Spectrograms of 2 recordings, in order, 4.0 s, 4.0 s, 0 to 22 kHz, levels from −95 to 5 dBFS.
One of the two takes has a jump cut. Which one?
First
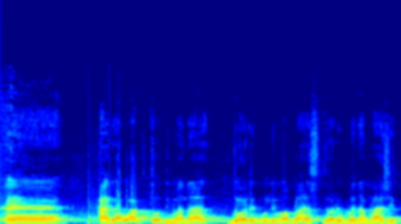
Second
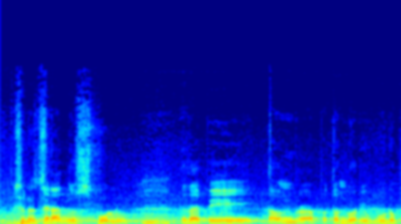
first; 1 cut; at 1.1 s

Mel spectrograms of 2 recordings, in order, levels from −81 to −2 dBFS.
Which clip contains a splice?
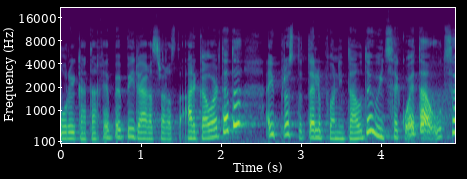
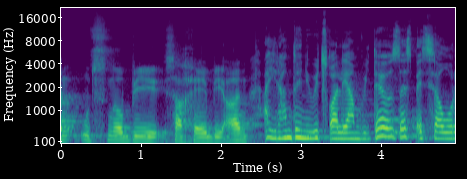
second; 1 cut; at 2.4 s

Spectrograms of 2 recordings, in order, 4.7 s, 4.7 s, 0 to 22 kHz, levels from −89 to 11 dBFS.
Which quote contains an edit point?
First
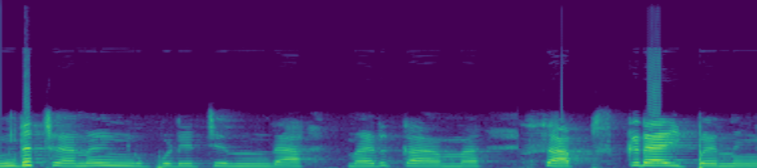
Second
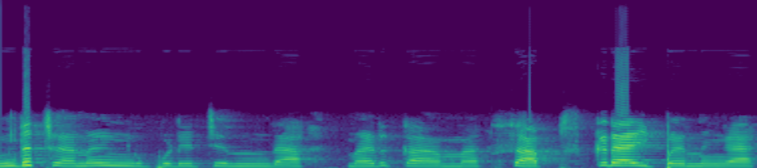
second; 1 cut; at 3.1 s

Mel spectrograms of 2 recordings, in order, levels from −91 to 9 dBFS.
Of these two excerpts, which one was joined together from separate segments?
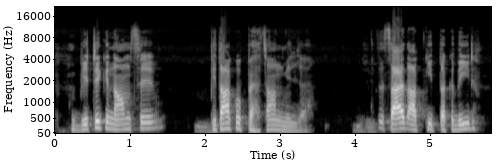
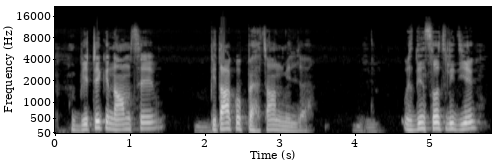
first; 1 cut; at 4.4 s

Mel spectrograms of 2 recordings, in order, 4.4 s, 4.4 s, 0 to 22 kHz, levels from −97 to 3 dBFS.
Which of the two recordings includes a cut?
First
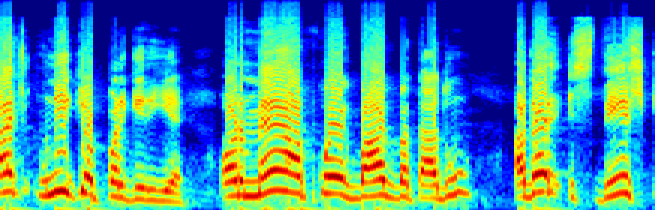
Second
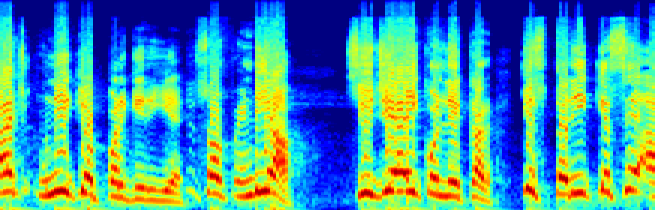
second; 1 cut; at 1.3 s

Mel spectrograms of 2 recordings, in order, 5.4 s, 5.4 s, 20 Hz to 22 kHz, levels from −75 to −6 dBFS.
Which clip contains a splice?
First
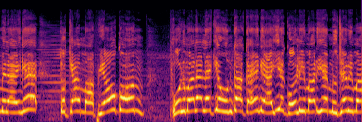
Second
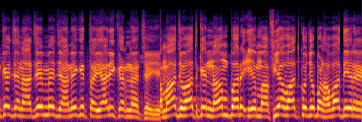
second; 1 cut; at 2.4 s

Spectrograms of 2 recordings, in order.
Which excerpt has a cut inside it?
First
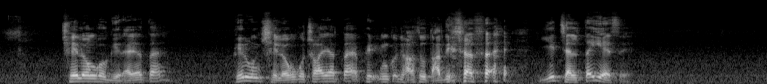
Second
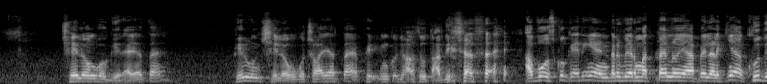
second; 1 cut; at 5.1 s

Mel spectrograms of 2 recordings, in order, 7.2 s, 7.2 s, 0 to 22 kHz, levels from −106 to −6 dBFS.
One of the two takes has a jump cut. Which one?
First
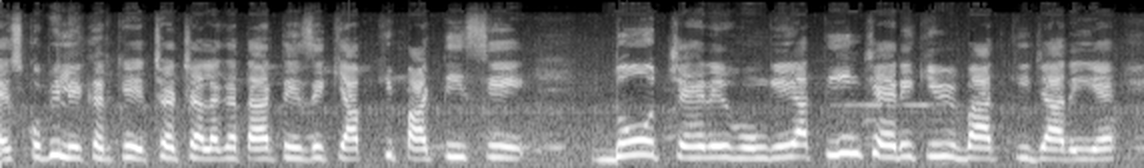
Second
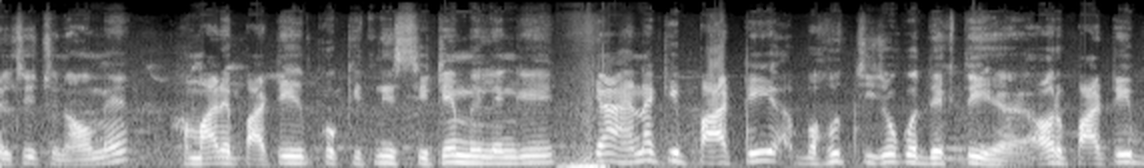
second; 1 cut; at 3.6 s

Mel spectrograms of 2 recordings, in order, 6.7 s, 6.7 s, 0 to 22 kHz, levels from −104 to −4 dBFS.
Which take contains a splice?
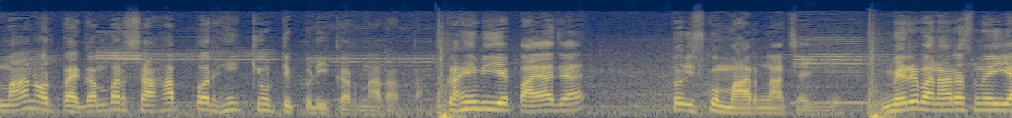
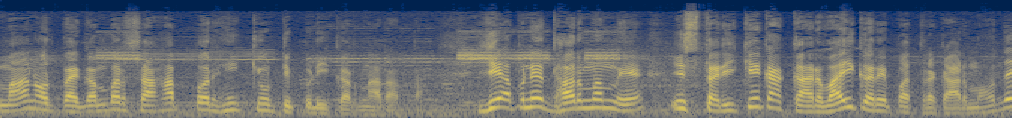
first; 1 cut; at 2.9 s

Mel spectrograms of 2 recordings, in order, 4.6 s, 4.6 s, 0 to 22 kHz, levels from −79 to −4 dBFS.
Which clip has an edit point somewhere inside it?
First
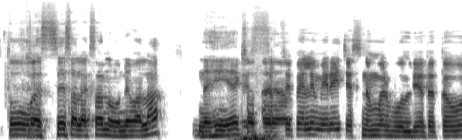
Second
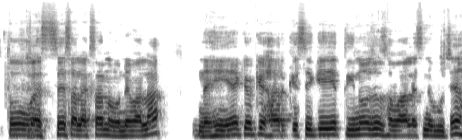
first; 1 cut; at 2.4 s

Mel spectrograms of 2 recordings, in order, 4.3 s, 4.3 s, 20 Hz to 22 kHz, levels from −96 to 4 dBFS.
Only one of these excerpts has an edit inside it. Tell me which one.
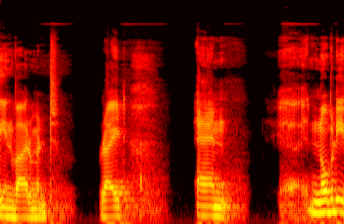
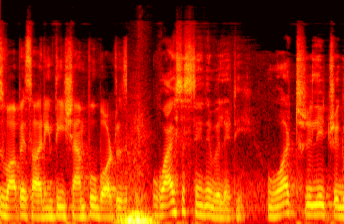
second; 1 cut; at 1.5 s

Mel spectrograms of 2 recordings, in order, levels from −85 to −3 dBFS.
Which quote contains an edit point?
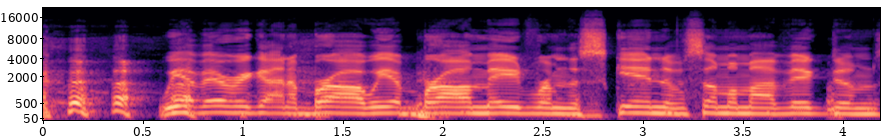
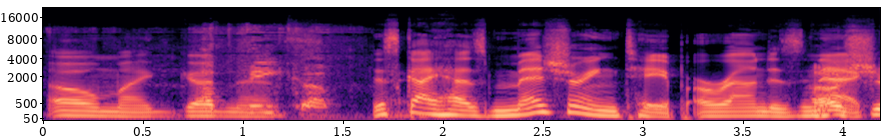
second; 1 cut; at 1.5 s

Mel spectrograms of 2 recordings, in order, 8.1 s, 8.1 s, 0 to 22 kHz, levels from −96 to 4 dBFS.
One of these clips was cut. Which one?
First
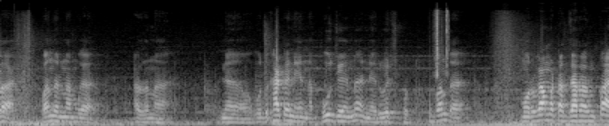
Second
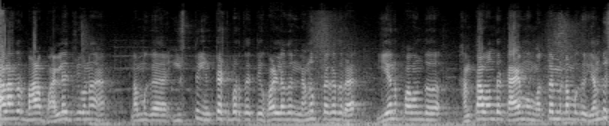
first; 1 cut; at 5.7 s

